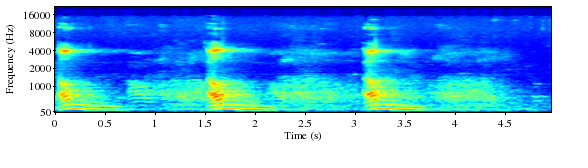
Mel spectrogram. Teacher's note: Jadi yang benar tepi lidah bertemu dengan gigi geraham atas, ya, yang ditandai warna ungu ini. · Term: huruf dad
